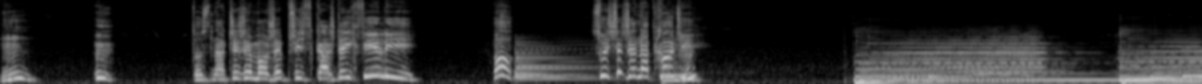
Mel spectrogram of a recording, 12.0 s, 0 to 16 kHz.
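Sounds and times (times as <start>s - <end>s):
sustained brass chord: 5.2s - 5.9s, 8.6s - 12.0s.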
